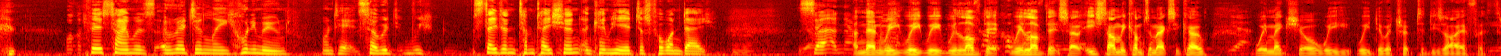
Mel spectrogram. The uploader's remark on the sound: I spent a weekend in paradise at the hot couples-only clothing-optional resort in Cancun, Mexico. We sat outside my beautiful oceanside suite.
